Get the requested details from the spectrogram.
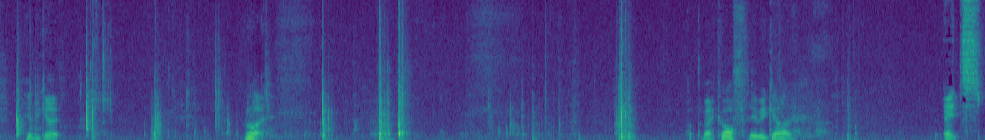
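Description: A plastic casing knocks and rattles as hands turn it over.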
